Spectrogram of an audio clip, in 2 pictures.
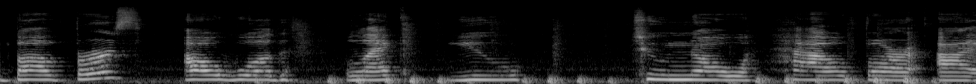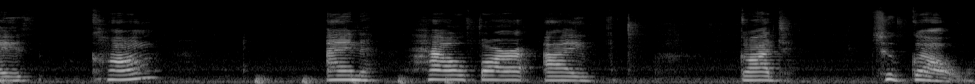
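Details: Adult woman with aphasia after a hemorrhagic stroke on May 19, 2020, requiring brain surgery and ICU care, with right-sided hemiparesis; the aphasia also affects reading and writing; aphasia.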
